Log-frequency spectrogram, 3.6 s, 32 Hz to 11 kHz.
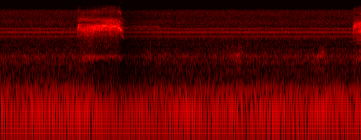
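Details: Owlet of a great horned owl greeting its mother returning with an Anhinga, Savannah nest cam, night of 4/7/22: one breathy rasping screech, a faint soft note or two, then another screech starting at the end; low hum beneath.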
